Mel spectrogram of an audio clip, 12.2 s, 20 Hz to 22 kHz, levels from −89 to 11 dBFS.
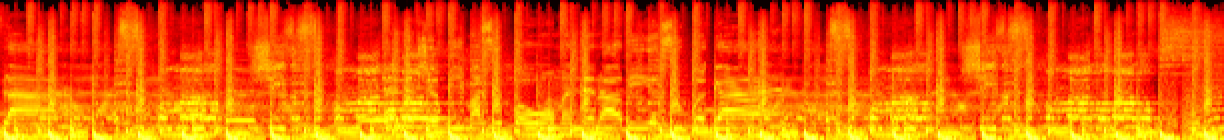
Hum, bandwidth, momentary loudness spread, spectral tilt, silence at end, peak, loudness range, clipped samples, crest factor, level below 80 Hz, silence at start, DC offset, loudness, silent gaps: none; over 20 kHz; 3 LU; -4.5 dB/octave; 0 s; 0 dBFS; 1 LU; under 0.1%; 12 dB; -18 dBFS; 0 s; under 0.1%; -12 LUFS; none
